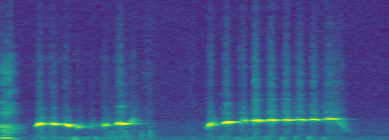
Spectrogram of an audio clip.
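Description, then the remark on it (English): A canary's song, imitated by whistling, for a canary on a windowsill outside a window: two high, steady warbling phrases with a quick fluttering pulse. A brief pause separates them, and the second runs longer and rises slightly. “You then see on the windowsill outside of one of the windows a bird, a canary.”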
